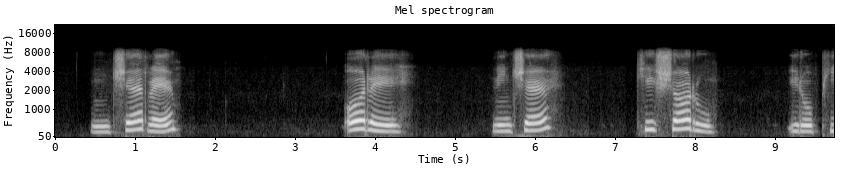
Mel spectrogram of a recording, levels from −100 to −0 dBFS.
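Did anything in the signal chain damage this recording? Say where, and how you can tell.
Yes, at the codec stage, throughout the clip: the speech sounds muffled and hoarse, with nothing above about 9 kHz. That points to Opus compression, likely in its SILK speech mode at a low rate near 16 kbps, where the encoder trims bandwidth and detail.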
